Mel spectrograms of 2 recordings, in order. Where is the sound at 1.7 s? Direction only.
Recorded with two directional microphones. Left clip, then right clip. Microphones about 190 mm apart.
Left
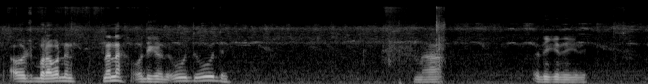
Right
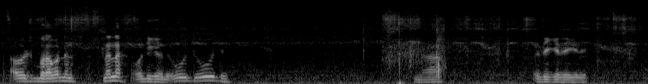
15° left (ahead or behind).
